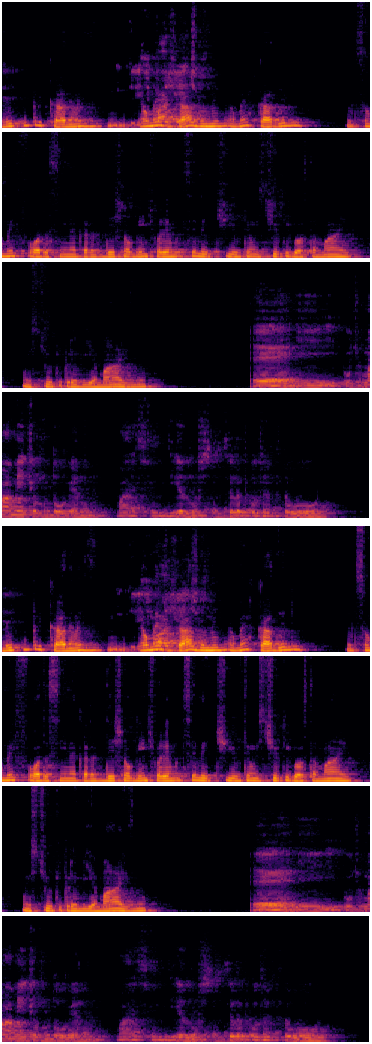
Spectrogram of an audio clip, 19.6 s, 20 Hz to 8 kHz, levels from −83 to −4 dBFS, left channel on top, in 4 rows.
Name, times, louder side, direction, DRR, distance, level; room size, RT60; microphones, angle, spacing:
voice 1, 0.0-4.0 4.6-9.6 10.1-11.8, right 2 dB, 90° right, 1 dB, 1.2 m, -27 dB
voice 2, 1.7-2.5 13.1-16.0 16.3-18.9, equal, 35° left, 4 dB, 5.6 m, -35 dB
28.5 x 15.0 x 9.6 m, 0.78 s
head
